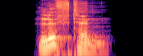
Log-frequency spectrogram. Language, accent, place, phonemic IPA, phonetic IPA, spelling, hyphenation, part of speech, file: German, Germany, Berlin, /ˈlʏftən/, [ˈlʏftn̩], Lüften, Lüf‧ten, noun, De-Lüften.ogg
- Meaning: 1. gerund of lüften 2. dative plural of Luft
